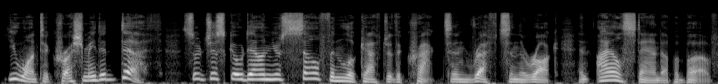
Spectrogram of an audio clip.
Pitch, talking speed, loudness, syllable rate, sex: 160 Hz, 225 wpm, -19 LUFS, 4.6 syllables/s, male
